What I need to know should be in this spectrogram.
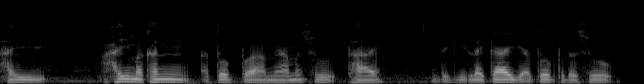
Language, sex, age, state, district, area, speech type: Manipuri, male, 18-30, Manipur, Thoubal, rural, spontaneous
